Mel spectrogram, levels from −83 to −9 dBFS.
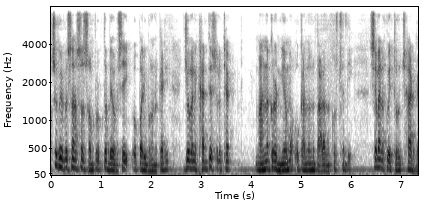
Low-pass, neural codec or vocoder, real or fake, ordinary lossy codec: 7.2 kHz; codec, 24 kHz, 6 kbps, HILCodec; fake; none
